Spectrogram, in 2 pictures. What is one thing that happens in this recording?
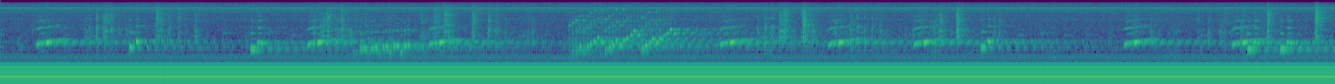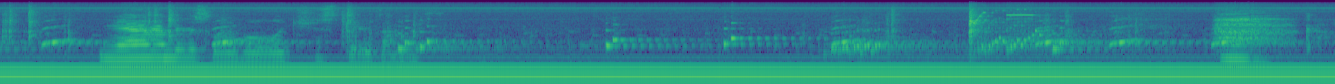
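Video game music with a bouncy melody plays from a television speaker.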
